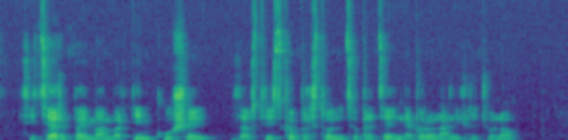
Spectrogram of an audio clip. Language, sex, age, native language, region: Slovenian, male, 50-59, Slovenian, Central Slovenia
